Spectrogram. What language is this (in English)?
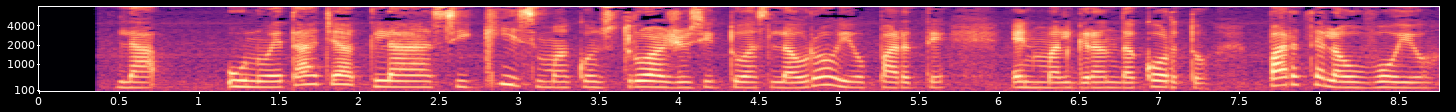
Esperanto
